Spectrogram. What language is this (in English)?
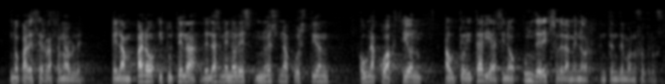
Spanish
